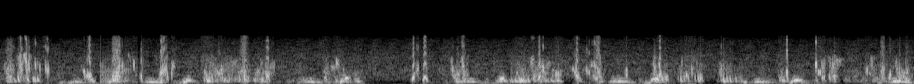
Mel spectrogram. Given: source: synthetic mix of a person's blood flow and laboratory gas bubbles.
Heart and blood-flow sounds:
Doppler ultrasound of blood flow; precordium
0.03-0.52 s: bubbles
0.81-0.96 s: bubbles
1.00-1.46 s: bubbles
1.56-1.77 s: bubbles
2.00-2.75 s: bubbles
3.22-3.62 s: bubbles
4.10-4.30 s: bubbles
4.50-4.69 s: bubbles
5.09-5.64 s: bubbles
5.70-6.05 s: bubbles
6.22-6.30 s: bubbles
6.51-6.71 s: bubbles
6.77-7.05 s: bubbles
7.17-7.43 s: bubbles
7.78-7.92 s: bubbles
8.12-9.13 s: bubbles
From the record:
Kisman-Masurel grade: 342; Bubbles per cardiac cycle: rolling drumbeat, 9 or more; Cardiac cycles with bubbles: 100%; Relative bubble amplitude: moderate (0.250 to 0.450); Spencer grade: 3 (all of the cardiac periods contain showers or single bubble signals, but not dominating or overriding the cardiac motion signals); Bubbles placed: anywhere in the cardiac cycle

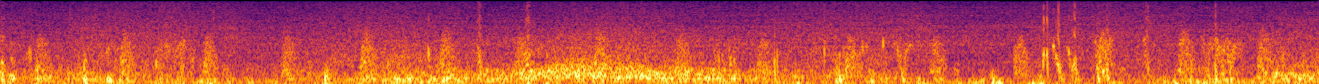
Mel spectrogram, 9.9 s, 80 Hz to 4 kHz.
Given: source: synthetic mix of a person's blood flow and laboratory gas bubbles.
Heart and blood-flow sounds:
Doppler ultrasound of blood flow; subclavian vein
0.00-0.13 s: bubbles
0.19-0.33 s: bubbles
0.61-0.67 s: bubbles
0.77-0.88 s: bubbles
1.14-1.46 s: bubbles
3.19-3.25 s: bubbles
3.56-3.65 s: bubbles
3.92-4.12 s: bubbles
5.34-5.57 s: bubbles
5.79-5.88 s: bubbles
6.14-6.34 s: bubbles
6.42-6.67 s: bubbles
6.70-6.87 s: bubbles
7.79-8.12 s: bubbles
8.18-8.36 s: bubbles
8.57-8.66 s: bubbles
8.85-9.33 s: bubbles
9.56-9.65 s: bubbles
From the record:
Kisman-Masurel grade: 232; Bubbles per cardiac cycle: several, 3 to 8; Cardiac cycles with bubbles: 50 to 99%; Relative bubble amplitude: moderate (0.250 to 0.450); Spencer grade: 3 (all of the cardiac periods contain showers or single bubble signals, but not dominating or overriding the cardiac motion signals); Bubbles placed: anywhere in the cardiac cycle

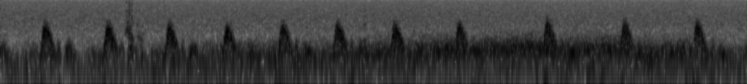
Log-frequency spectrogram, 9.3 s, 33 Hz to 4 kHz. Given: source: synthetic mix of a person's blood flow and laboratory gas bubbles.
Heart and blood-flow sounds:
Doppler ultrasound of blood flow; subclavian vein
1.54-1.82 s: bubbles
4.52-4.58 s: bubbles
7.79-7.91 s: bubbles
8.00-8.12 s: bubbles
From the record:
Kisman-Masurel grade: 121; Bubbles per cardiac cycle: 1 to 2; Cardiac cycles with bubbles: 10 to 50%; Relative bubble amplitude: barely perceptible (0.100 to 0.250); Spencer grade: 2 (many but less than half of the cardiac periods contain bubble signals, singularly or in groups); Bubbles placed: anywhere in the cardiac cycle

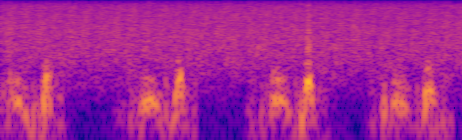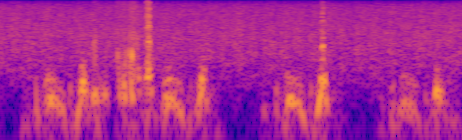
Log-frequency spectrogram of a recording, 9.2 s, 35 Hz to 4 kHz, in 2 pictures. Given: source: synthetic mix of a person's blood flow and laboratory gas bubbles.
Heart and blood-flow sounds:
Doppler ultrasound of blood flow; precordium
5.54-5.71 s: bubbles
5.77-6.15 s: bubbles
From the record:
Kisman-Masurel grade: 213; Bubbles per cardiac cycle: several, 3 to 8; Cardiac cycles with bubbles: 1 to 10%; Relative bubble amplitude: loud (0.450 to 0.775); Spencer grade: 1 (occasional bubble signal discernible with the cardiac motion signal, with majority of cardiac periods free of bubbles); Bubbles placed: only in the low amplitude regions of the cardiac cycle

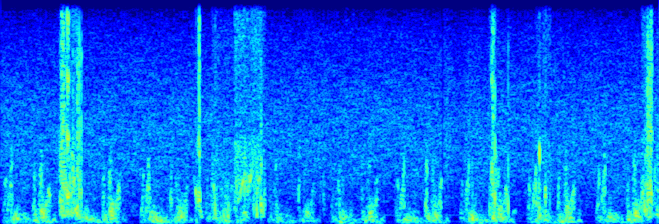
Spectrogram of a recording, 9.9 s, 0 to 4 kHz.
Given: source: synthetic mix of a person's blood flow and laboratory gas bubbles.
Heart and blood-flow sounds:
Doppler ultrasound of blood flow; precordium
0.86-1.26 s: bubbles
2.89-3.06 s: bubbles
3.17-3.99 s: bubbles
7.32-7.47 s: bubbles
7.59-7.66 s: bubbles
8.02-8.26 s: bubbles
9.61-9.89 s: bubbles
From the record:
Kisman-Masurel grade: 223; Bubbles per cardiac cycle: several, 3 to 8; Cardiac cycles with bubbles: 10 to 50%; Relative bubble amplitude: loud (0.450 to 0.775); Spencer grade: 2 (many but less than half of the cardiac periods contain bubble signals, singularly or in groups); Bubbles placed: only in the low amplitude regions of the cardiac cycle

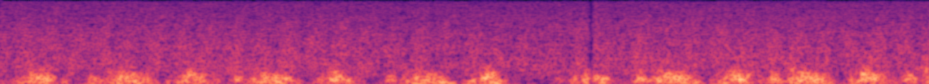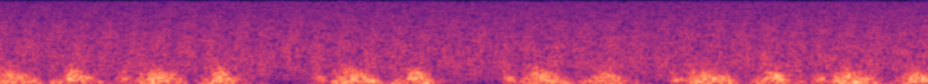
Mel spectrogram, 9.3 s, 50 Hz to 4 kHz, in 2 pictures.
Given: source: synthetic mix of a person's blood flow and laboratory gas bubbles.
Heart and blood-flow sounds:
Doppler ultrasound of blood flow; precordium
4.21-4.37 s: bubbles
From the record:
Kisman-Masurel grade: 111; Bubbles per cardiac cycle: 1 to 2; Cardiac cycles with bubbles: 1 to 10%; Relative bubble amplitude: barely perceptible (0.100 to 0.250); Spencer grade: 1 (occasional bubble signal discernible with the cardiac motion signal, with majority of cardiac periods free of bubbles); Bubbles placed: anywhere in the cardiac cycle

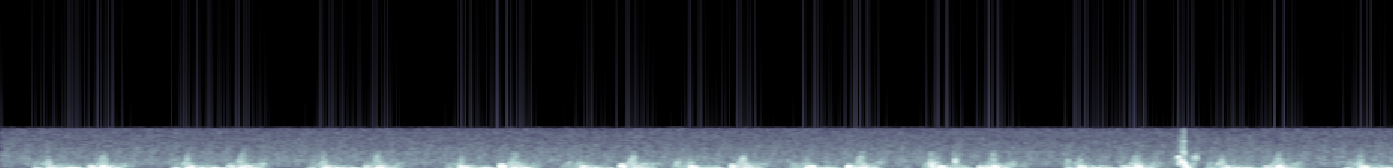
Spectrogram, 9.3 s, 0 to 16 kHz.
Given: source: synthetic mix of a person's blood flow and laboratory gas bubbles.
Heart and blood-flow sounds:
Doppler ultrasound of blood flow; precordium
6.17-6.26 s: bubbles
6.33-6.41 s: bubbles
7.83-8.00 s: bubbles
From the record:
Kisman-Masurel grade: 123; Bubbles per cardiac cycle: 1 to 2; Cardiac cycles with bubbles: 10 to 50%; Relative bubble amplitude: loud (0.450 to 0.775); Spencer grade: 2 (many but less than half of the cardiac periods contain bubble signals, singularly or in groups); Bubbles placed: only in the low amplitude regions of the cardiac cycle

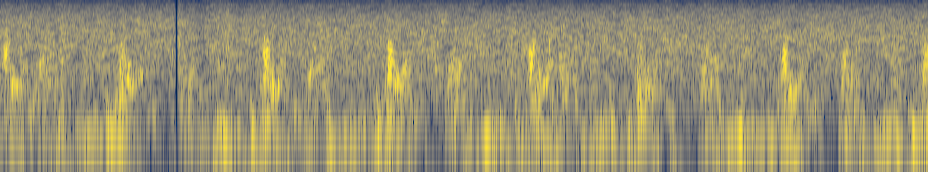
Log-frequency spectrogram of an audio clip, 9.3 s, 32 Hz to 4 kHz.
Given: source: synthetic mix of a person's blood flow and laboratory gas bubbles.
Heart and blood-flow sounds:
Doppler ultrasound of blood flow; precordium
0.58-0.66 s: bubbles
5.46-5.54 s: bubbles
From the record:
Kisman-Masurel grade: 122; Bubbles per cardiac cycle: 1 to 2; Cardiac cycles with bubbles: 10 to 50%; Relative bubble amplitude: moderate (0.250 to 0.450); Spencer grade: 2 (many but less than half of the cardiac periods contain bubble signals, singularly or in groups); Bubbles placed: only in the low amplitude regions of the cardiac cycle

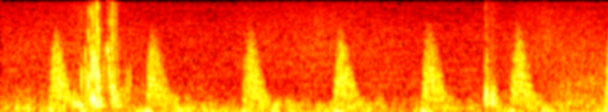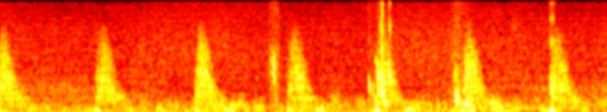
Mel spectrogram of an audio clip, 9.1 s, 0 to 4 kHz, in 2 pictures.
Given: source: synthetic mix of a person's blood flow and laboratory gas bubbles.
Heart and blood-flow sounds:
Doppler ultrasound of blood flow; subclavian vein
0.52-0.99 s: bubbles
3.62-3.74 s: bubbles
6.57-6.65 s: bubbles
7.30-7.51 s: bubbles
7.94-8.12 s: bubbles
8.67-8.73 s: bubbles
From the record:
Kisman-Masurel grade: 123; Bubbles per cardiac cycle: 1 to 2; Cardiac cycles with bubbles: 10 to 50%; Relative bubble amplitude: loud (0.450 to 0.775); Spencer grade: 2 (many but less than half of the cardiac periods contain bubble signals, singularly or in groups); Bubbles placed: anywhere in the cardiac cycle

